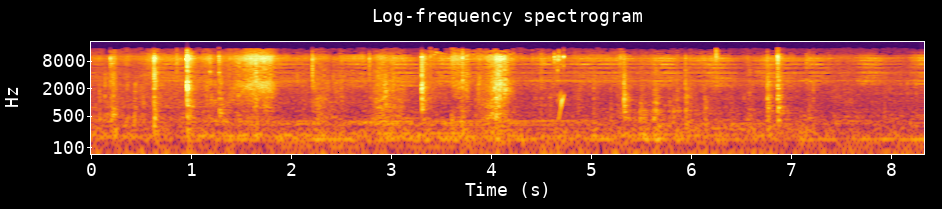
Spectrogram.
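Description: Scattered clicks and short rustles of cables and plugs being handled and connected at a video recorder, the sharpest click about a second in, over a low steady hum.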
